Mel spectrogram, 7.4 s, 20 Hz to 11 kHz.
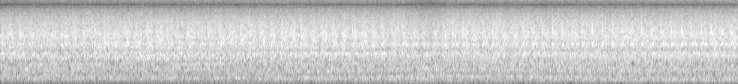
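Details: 1970 International Harvester 1456 Gold Demo barn-find diesel tractor, first start in 14 years: runs on its own with a busy but steady clatter and no misses or stumbles; the oil pressure light goes off, so it is running normally.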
